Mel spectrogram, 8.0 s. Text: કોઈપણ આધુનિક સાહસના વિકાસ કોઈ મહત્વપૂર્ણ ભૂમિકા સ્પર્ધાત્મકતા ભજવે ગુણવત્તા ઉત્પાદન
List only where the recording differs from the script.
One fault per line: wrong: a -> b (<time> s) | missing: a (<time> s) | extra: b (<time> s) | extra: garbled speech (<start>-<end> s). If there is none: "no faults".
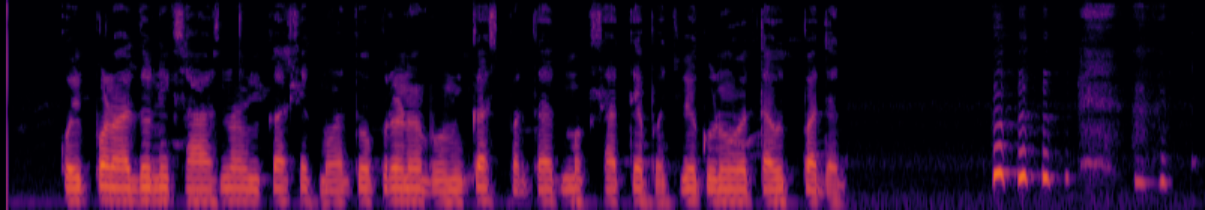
wrong: કોઈ -> એક (2.1 s)
extra: સાથે (4.0 s)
